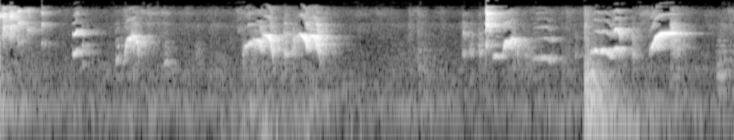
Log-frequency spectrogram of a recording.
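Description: A cockatiel's first attempts at song: bright chirps and short warbled whistles with a few harsher notes.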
